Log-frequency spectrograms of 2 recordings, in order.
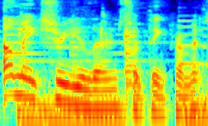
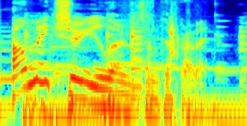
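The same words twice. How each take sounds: First: The character voice sounds sultry and sexual. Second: The character voice sounds plain, not sexual.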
